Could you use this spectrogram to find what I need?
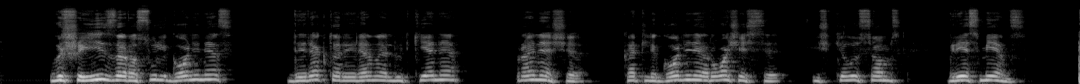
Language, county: Lithuanian, Kaunas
